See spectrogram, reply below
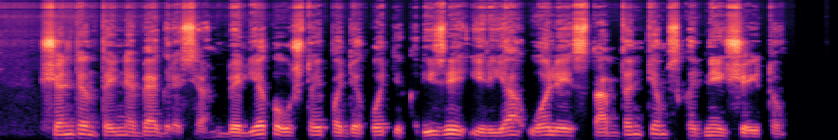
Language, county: Lithuanian, Klaipėda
